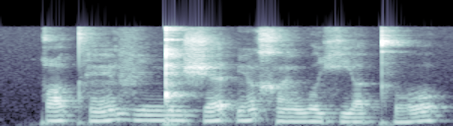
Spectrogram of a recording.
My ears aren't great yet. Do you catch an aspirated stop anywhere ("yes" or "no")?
yes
